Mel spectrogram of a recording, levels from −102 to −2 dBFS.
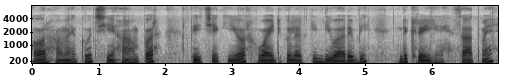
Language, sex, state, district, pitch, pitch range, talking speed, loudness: Hindi, male, Himachal Pradesh, Shimla, 130 Hz, 120-145 Hz, 155 wpm, -17 LUFS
